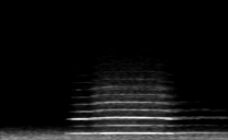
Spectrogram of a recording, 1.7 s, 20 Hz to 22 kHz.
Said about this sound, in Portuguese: Ele olhou ao longo da cabine para as portas ainda abertas. Um apito curto avisou de que fechariam em 10 minutos.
